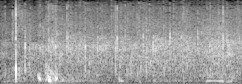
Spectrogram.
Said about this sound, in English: Don't clap for me, but clap for that idea.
